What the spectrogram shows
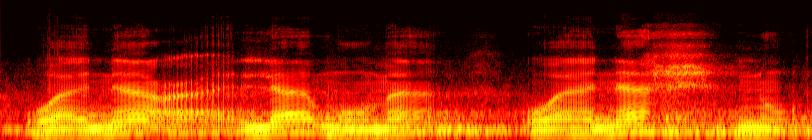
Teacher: Adapun ha di sini keluar daripada pertengahan halkum sebagaimana kita sebut huruf Ain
